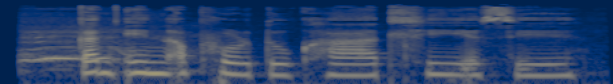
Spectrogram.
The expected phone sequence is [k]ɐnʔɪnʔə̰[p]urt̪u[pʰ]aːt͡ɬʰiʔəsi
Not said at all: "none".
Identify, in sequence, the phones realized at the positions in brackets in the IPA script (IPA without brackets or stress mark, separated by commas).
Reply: k, pʰ, kʰ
